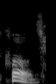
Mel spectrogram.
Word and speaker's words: clothes: And the director said, hey, Can you pronounce the TH more in clothes? And it was kind of foreign for me. And I felt like I was clothes and it was odd. – So I kind of had to practice clothes, clothes, clothes.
